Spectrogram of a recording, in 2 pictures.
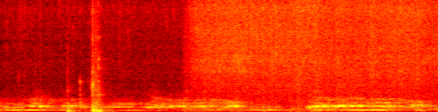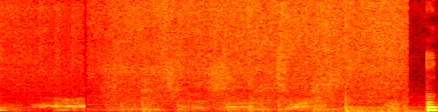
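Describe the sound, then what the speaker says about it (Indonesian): Fried rice seasoning sizzles and hisses in a hot pan with a steady, bright frying noise. Harmonic tones and clatter are heard early on, and the sizzle grows more prominent toward the end. "Terus lanjut kita masak goreng bumbunya."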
